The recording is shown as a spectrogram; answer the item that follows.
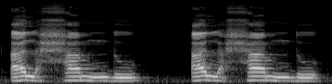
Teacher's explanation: হাটা হলকের মাঝখান থেকে নিয়ে আসতে হবে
